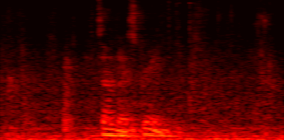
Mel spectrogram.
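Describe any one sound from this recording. An older man speaks briefly in a quiet room.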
